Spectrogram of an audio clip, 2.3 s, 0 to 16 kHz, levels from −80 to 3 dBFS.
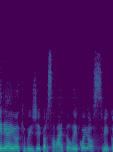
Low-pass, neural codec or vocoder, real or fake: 10.8 kHz; codec, 24 kHz, 0.9 kbps, DualCodec; fake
